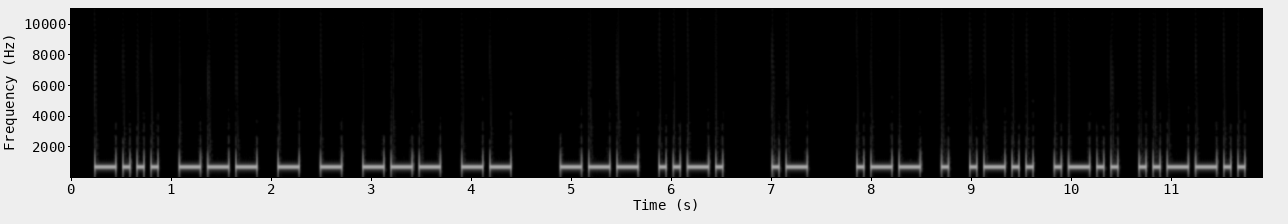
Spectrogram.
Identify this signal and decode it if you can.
Morse code, heard as a keyed tone, about 17 wpm, 700 Hz. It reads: BOTTOM OF A WELL?
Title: Sentences from Top 900 Words 17wpm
